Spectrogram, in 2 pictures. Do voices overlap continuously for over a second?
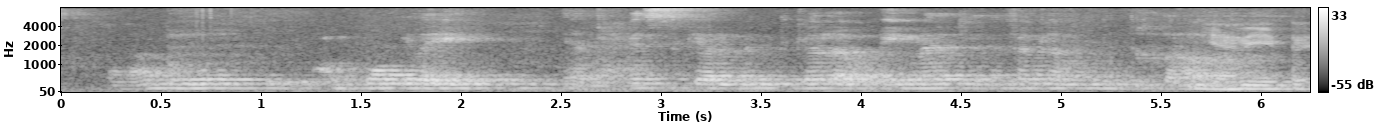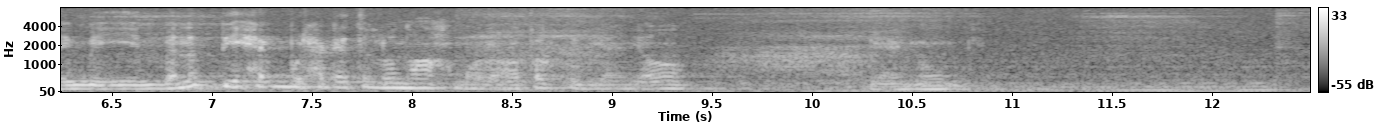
No

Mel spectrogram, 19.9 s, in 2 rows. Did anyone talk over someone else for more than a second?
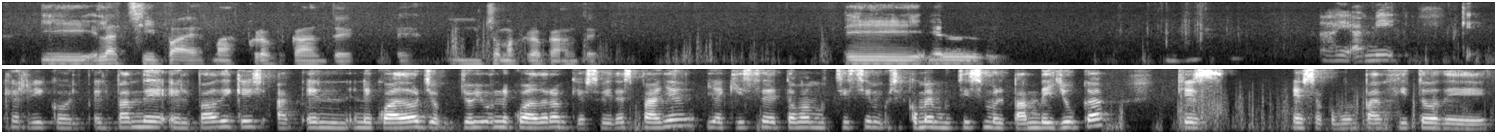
No

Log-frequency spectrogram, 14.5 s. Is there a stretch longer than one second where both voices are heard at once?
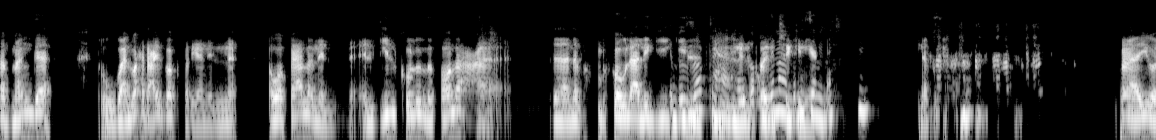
Yes, from 8.4 s

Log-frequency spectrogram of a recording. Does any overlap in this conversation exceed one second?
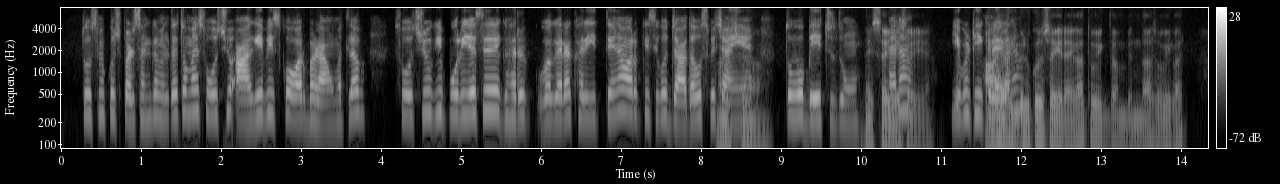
No

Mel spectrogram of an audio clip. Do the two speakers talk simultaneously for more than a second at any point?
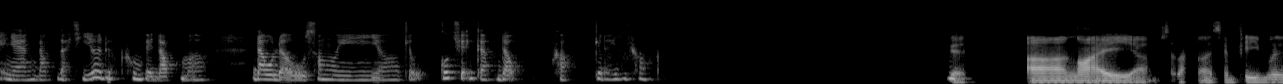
No

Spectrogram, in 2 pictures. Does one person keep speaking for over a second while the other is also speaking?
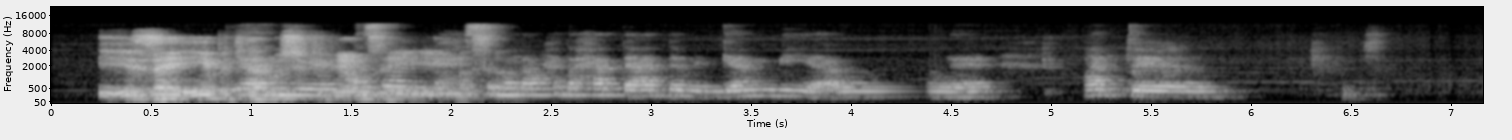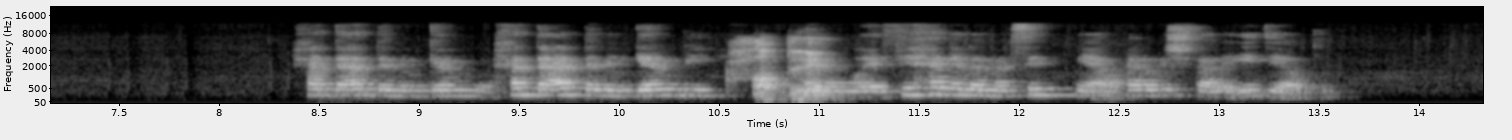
Yes, from 0.8 s

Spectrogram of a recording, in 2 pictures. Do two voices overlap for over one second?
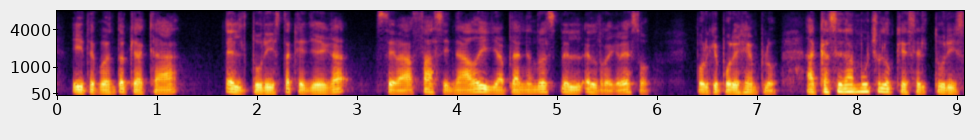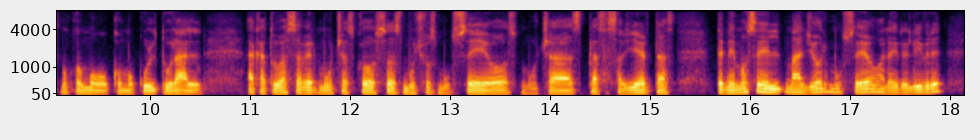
No

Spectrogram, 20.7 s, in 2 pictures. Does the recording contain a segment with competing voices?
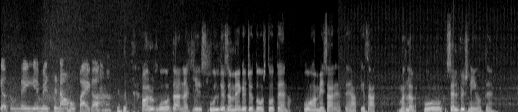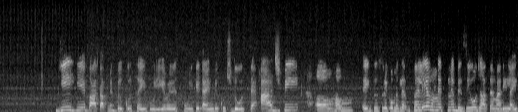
No

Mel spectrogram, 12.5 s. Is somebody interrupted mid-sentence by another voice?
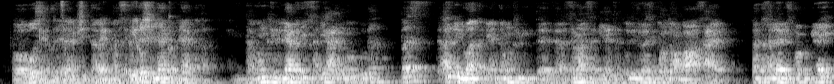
Yes, from 0.6 s

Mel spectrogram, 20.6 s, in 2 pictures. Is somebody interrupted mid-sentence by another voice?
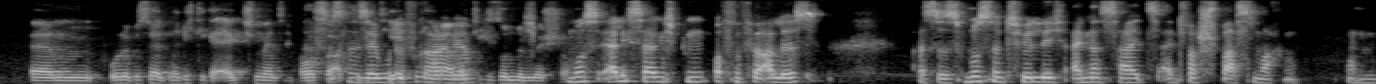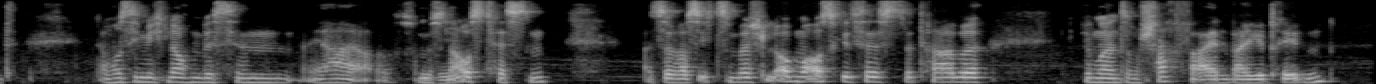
Yes, from 2.3 s

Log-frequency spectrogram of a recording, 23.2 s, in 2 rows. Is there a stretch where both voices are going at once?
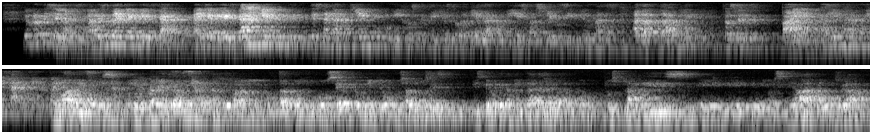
Yes, from 12.2 s

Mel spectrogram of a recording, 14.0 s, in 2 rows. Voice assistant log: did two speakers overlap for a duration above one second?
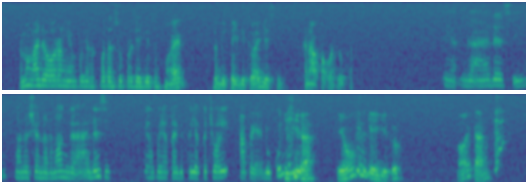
No

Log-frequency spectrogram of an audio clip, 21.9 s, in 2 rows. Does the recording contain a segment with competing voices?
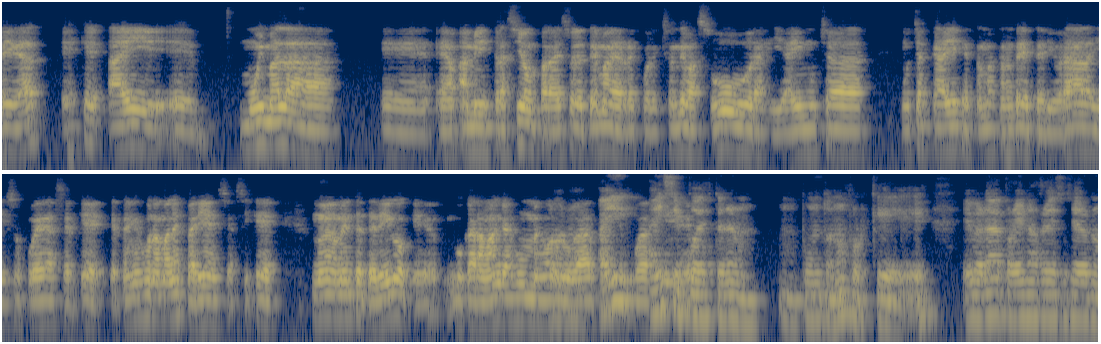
Yes, from 16.4 s

